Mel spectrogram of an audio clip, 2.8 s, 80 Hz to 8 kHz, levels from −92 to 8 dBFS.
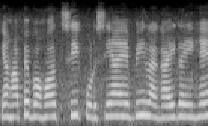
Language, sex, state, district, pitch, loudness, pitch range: Hindi, female, Bihar, Saran, 245 Hz, -13 LUFS, 240-255 Hz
